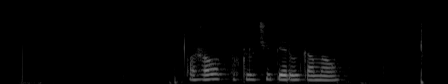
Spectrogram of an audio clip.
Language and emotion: Russian, neutral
